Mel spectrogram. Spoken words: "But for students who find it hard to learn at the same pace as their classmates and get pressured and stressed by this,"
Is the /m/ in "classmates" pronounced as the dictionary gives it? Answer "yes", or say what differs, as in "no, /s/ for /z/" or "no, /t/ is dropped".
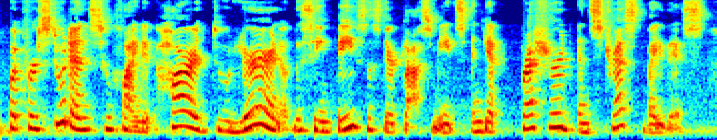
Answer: yes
